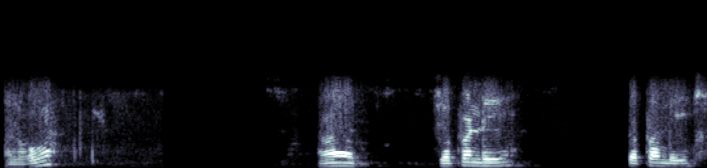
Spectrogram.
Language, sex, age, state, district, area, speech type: Telugu, male, 45-60, Telangana, Bhadradri Kothagudem, urban, conversation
